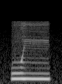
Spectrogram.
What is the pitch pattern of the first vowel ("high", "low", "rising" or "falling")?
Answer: high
